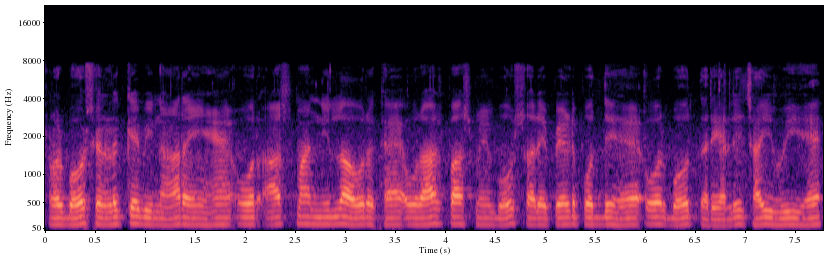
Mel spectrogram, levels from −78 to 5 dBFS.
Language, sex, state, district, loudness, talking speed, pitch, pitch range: Hindi, male, Rajasthan, Bikaner, -19 LUFS, 215 wpm, 115 Hz, 115-120 Hz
